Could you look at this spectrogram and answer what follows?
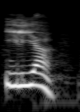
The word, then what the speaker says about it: Il y a: Il y a.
